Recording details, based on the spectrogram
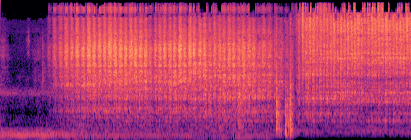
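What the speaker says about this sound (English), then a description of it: "I'm going to sand this real quick just to clean it up a little bit" Sanding the milled wooden shell of a cajon produces a steady, close scratchy rubbing that runs continuously for several seconds. A couple of brief knocks follow, then a sharper, brighter sanding sound continues.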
